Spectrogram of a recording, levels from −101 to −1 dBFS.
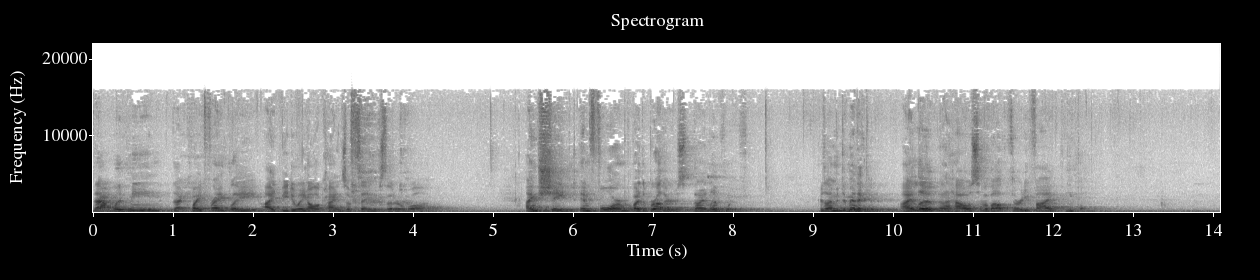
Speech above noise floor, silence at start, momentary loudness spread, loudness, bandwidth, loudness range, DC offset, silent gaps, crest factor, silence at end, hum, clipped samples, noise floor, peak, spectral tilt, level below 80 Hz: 23 dB; 0 s; 16 LU; -26 LUFS; 16 kHz; 5 LU; under 0.1%; none; 20 dB; 0.05 s; none; under 0.1%; -48 dBFS; -8 dBFS; -5.5 dB/octave; -60 dBFS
